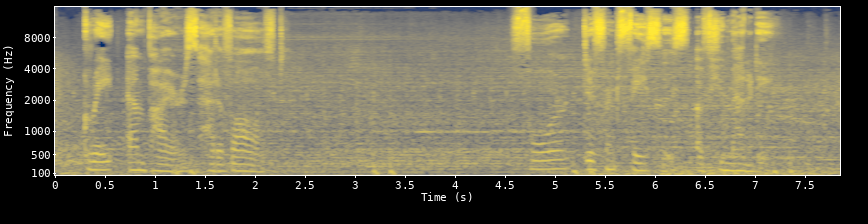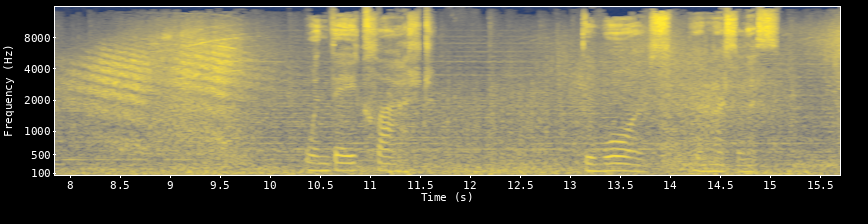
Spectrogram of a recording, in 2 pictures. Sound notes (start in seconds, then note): 7.3 thrusters whooshing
